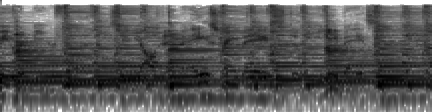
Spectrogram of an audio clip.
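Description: Acoustic guitar played in a country-waltz strum: a picked bass note on a low string, then down-up strums of the chord, in a steady run of strokes.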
